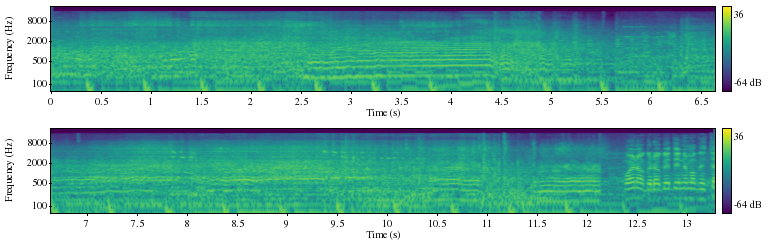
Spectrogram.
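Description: A rally car engine roars and revs hard as the car speeds past.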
